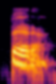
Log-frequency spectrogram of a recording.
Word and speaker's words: Pere: Dice, "Y tu el nombre per en catalán se pronuncia per como la fruta."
